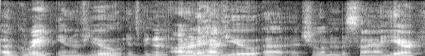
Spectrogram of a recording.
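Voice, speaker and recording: A man's voice: medium pitch, fairly even intonation, brisk, a little mellow. A middle-aged man hosting a ministry podcast, closing an interview with rambling, filler-heavy but earnest appeals. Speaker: host, ministry leader.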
